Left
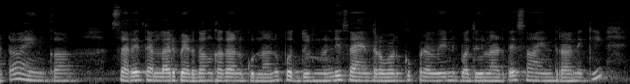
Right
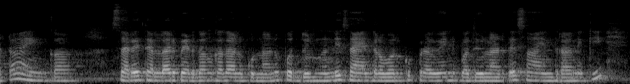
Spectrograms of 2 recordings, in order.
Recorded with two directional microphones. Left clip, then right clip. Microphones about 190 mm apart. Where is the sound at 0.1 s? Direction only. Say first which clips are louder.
Left 3 dB; 25° left (ahead or behind).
